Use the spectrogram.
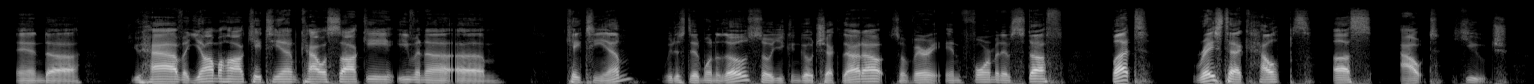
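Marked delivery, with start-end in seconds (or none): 11.1-15.1 slow, deliberate pace, each word given its time. Thanking a sponsor for its help, speaking slowly. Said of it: "I say that slow".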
